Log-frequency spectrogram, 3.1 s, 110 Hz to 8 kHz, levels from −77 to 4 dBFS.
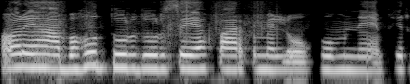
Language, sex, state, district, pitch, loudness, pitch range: Hindi, female, Uttar Pradesh, Etah, 235 Hz, -15 LUFS, 230-250 Hz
